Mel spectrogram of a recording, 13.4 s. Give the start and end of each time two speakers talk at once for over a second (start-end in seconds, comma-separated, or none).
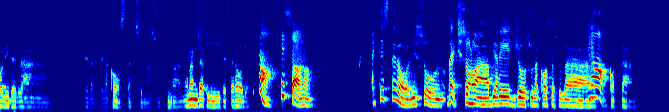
none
